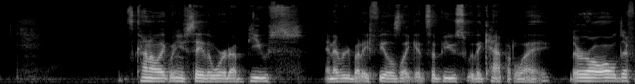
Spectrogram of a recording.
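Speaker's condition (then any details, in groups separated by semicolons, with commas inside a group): No condition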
